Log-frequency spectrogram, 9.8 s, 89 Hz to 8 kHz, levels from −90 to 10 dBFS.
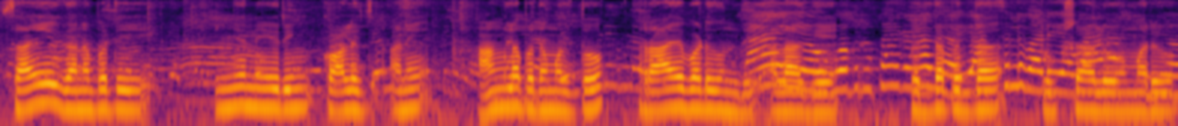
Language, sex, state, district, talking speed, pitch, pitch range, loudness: Telugu, male, Andhra Pradesh, Sri Satya Sai, 85 wpm, 165 Hz, 160-180 Hz, -14 LUFS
